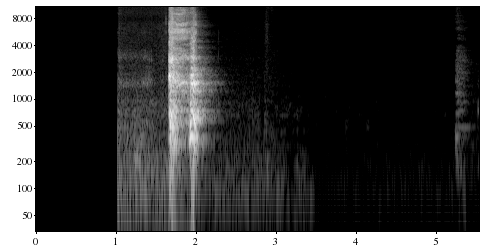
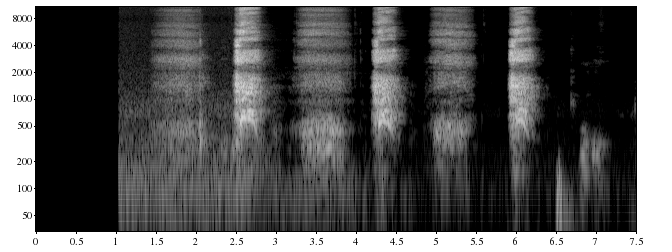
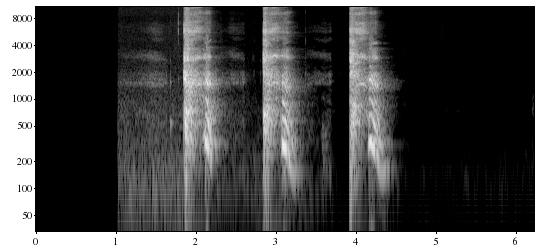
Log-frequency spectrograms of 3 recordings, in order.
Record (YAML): cough_length: 5.5 s
cough_amplitude: 32768
cough_signal_mean_std_ratio: 0.22
exhalation_length: 7.5 s
exhalation_amplitude: 32768
exhalation_signal_mean_std_ratio: 0.41
three_cough_length: 6.2 s
three_cough_amplitude: 32768
three_cough_signal_mean_std_ratio: 0.34
survey_phase: beta (2021-08-13 to 2022-03-07)
age: 45-64
gender: Female
wearing_mask: 'No'
symptom_cough_any: true
symptom_sore_throat: true
symptom_abdominal_pain: true
symptom_headache: true
smoker_status: Never smoked
respiratory_condition_asthma: false
respiratory_condition_other: false
recruitment_source: REACT
submission_delay: 1 day
covid_test_result: Negative
covid_test_method: RT-qPCR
